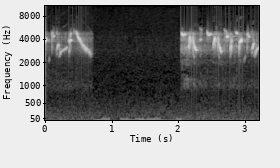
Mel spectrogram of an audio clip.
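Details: European goldfinch in Tadmait song style giving two short phrases of sweet, slurred twittering notes separated by about a second of quiet.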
